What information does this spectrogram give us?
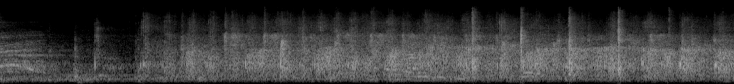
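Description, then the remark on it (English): An audience claps steadily for several seconds, a dense, irregular patter of many hands at a moderate level, never building into a strong ovation. “The way you are clapping is very weak.”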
